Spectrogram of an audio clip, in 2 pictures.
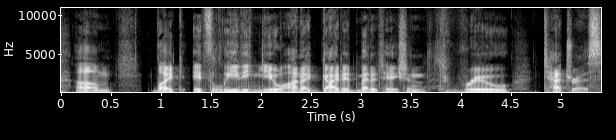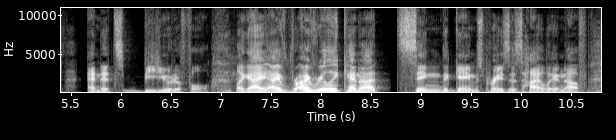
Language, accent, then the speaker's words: English; Wisconsin, United States; now in Los Angeles, United States; my hometown, uh, you know, in Wisconsin?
